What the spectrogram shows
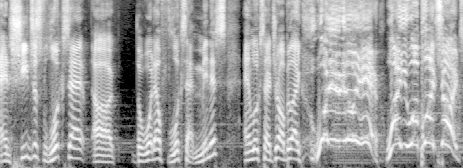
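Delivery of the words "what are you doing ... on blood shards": very high, all-out, full-lunged screaming shout. Game master voicing a wood elf trying to intimidate the party, screaming at the top of her lungs. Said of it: "screaming at the top of her lungs".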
